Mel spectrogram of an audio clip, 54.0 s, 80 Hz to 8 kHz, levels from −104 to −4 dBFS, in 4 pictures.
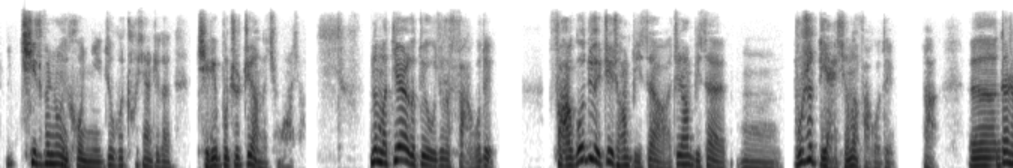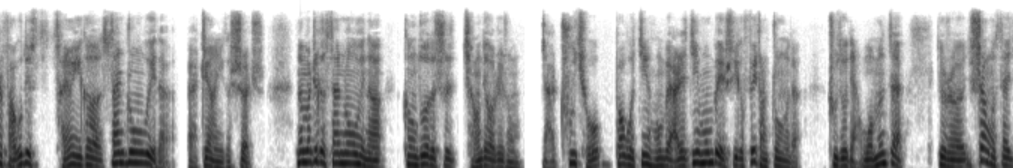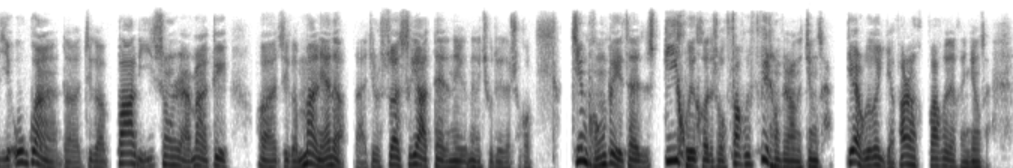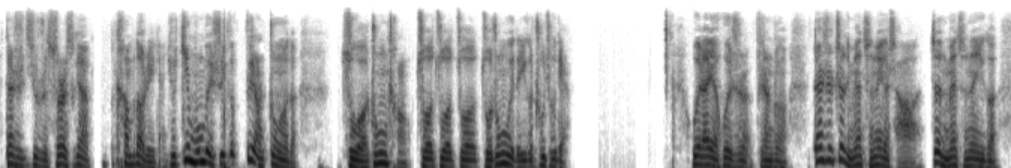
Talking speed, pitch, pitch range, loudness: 300 characters per minute, 125 Hz, 110-155 Hz, -21 LUFS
